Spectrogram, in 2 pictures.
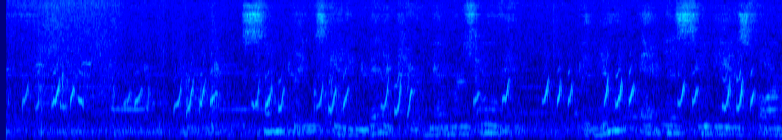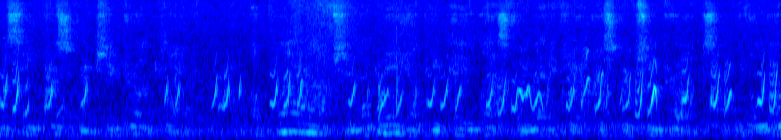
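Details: Two pet guinea pigs, one white and black, the other white and brown, making noise together: rapid runs of short, sharp chirping squeaks, several per second, over a low, bubbling murmur of rumbling purrs.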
